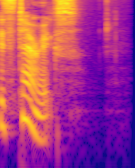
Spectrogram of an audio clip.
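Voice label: "hysterics", British English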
